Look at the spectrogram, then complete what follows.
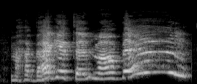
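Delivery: very high, loud squeal of delight; exaggerated gushing. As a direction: gush over it, hammed-up. Mimicking the rival in scorn. (extase criarde et exagérée)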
